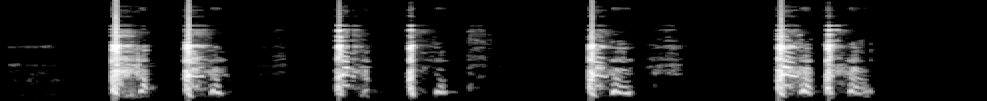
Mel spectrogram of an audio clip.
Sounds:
Cough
